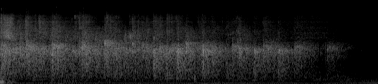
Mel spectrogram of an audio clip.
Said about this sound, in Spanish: Póngase de pie, por favor, y déle un aplauso a la palabra del Señor.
